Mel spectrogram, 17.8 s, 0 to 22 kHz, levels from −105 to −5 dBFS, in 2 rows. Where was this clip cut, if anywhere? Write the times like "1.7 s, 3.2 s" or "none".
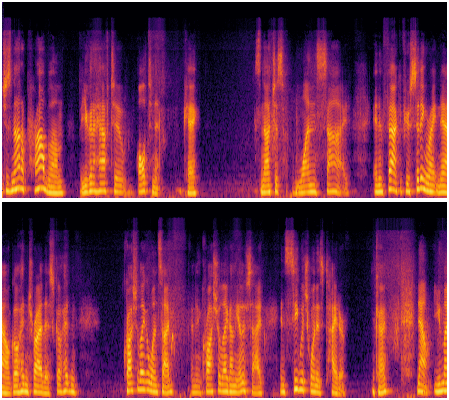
16.2 s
